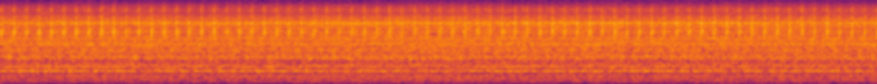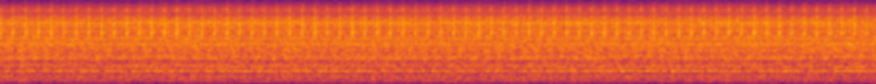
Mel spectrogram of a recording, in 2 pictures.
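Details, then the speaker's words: Chevy Nova straight-six idling with the valve cover off: quick light ticking in time with the engine; stethoscope on each rocker stud found one ticking, and tightening that loose rocker arm while running quieted it. "I put the stethoscope on each stud, and that one I felt like it was ticking, like the other ones weren't"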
